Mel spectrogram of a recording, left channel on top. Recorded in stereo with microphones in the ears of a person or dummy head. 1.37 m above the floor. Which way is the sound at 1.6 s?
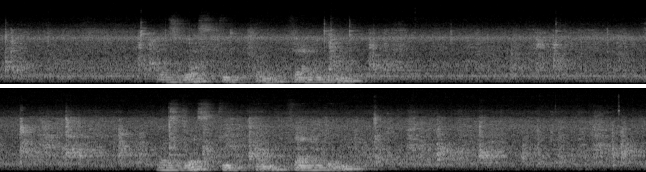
40° right (ahead or behind).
